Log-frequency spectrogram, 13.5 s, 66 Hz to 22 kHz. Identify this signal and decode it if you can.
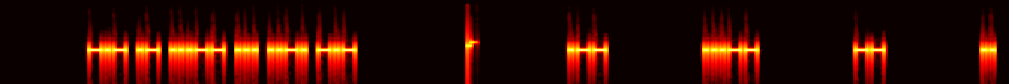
Morse code, heard as a keyed tone, about 22 wpm, spaced as for 11 wpm, 700 Hz. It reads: KA3SFK W3MI
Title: USA Call Signs - 8x Character Spacing - 22wpm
